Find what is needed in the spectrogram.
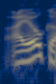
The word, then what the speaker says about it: Ioka: I guess it's like a digital electronic dance music artist, Ioka, I believe is how you pronounce it, I-O-K-A.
